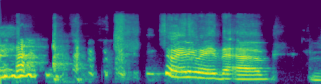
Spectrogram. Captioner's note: laughs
